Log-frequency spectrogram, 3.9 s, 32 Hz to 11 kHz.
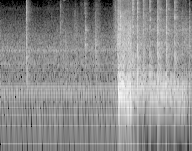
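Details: SRM-210 trimmer after carb kit, new spark plug and oil down the cylinder, primed: quiet ticking, then the two-stroke fires on the pull and buzzes raggedly as it catches; normal running.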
